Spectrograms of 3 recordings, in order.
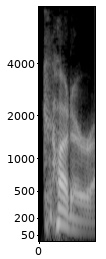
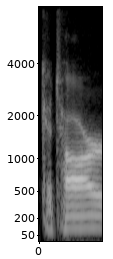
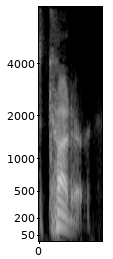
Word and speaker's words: Qatar: we all call it Qatar or something like that guar yeah the right way to say it is it's cutter um even though it's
